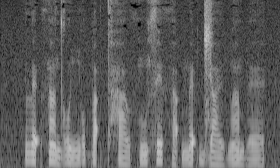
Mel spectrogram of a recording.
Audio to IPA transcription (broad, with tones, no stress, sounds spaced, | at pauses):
l ɛ˦ ʔ θ ã˦˨ d o˦˨ ʊ̯ ɲ o˦˨ b ä˦ ʔ tʰ a˨ ʊ̯ θ ũ˦ sʰ e˦˨ θ ä˦ ʔ m ɛ˦ ʔ d͡ʑ a˨ ɪ̯ b ã˦˨ b ɛ˨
